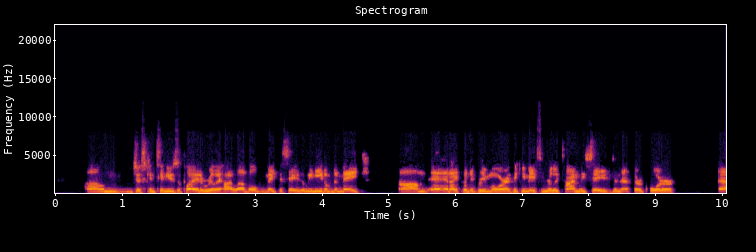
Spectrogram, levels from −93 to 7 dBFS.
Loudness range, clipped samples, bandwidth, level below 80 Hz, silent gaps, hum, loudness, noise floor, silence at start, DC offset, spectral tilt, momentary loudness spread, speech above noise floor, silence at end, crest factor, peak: 1 LU; under 0.1%; 7.2 kHz; -66 dBFS; none; none; -20 LUFS; -84 dBFS; 0.45 s; under 0.1%; -6.5 dB/octave; 6 LU; 64 dB; 0 s; 16 dB; -4 dBFS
